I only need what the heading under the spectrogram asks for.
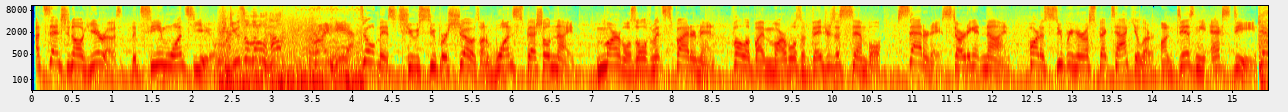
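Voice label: PROMO, Youthful Upbeat Millennial Voice Actor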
